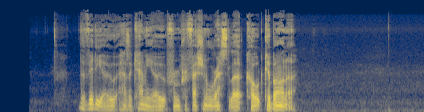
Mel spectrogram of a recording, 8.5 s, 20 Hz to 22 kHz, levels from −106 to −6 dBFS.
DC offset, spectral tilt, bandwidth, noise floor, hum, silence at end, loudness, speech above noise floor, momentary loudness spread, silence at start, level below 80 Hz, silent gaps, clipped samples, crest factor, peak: under 0.1%; -3 dB/octave; 16 kHz; -64 dBFS; none; 2.55 s; -20 LUFS; 43 dB; 18 LU; 1.6 s; -54 dBFS; none; under 0.1%; 24 dB; 0 dBFS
